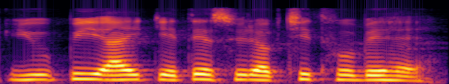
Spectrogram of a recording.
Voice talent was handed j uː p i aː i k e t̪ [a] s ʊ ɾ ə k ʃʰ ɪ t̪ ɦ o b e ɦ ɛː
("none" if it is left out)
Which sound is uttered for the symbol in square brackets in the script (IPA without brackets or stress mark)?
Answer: e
